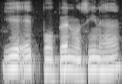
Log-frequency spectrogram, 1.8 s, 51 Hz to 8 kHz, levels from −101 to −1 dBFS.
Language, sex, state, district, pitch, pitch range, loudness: Hindi, male, Bihar, Jamui, 125 Hz, 120-135 Hz, -16 LUFS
